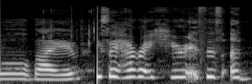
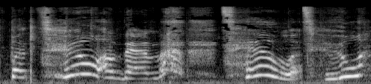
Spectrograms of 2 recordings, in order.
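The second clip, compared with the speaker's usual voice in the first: slow, higher, laughing two; delighted disbelief; 3 semitones higher, much slower than usual. Real, not acted. Showing viewers two bags, giddy disbelief. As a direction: savor it, half laughing in disbelief.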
